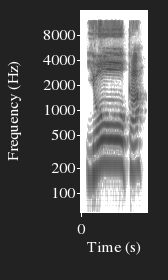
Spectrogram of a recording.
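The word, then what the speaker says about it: 八日: So the pronunciation is yoka, yoka.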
